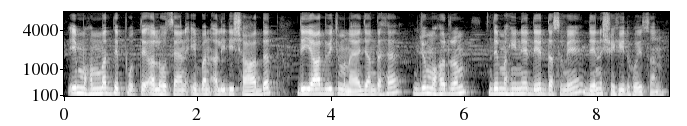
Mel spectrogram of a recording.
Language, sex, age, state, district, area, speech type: Punjabi, male, 18-30, Punjab, Pathankot, rural, read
